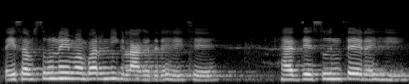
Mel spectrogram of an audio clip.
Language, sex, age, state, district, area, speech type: Maithili, female, 45-60, Bihar, Madhubani, rural, spontaneous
